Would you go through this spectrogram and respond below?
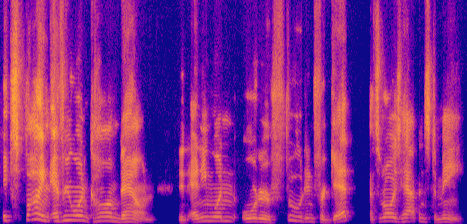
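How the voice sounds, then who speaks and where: A man's voice: a little high, animated, moderate pace, pushed and bright. A man playing a jittery fellow in a script table read. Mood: anxious reassurance. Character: jittery man failing to keep everyone calm.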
